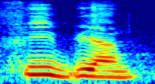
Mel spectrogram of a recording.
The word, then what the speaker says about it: Fabian: My name is Fabian. Okay, Fabian. Fabian and not Fabian. Fabian. Okay, Fabian.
